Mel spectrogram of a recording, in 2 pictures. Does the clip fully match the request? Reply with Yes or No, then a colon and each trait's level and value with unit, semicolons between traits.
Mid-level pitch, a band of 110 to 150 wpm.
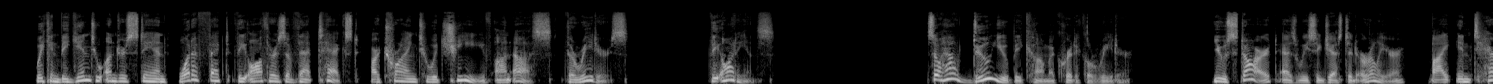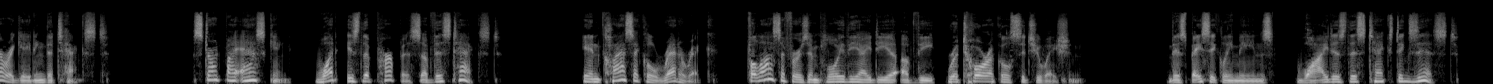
No: low, 105 Hz; average, 140 wpm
